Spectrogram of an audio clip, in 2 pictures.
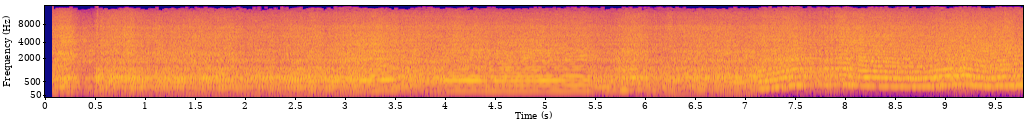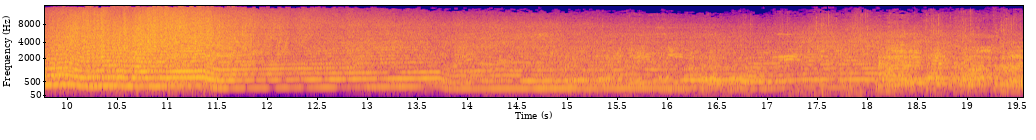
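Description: Naturally aspirated rotary engine of a Toyota Starlet drag car, held at steady revs on the start line, then launching hard at about seven seconds with its note climbing and wavering. The pitch drops abruptly twice, at about eleven and a half seconds and near fourteen seconds, each time climbing again as the car runs down the strip.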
